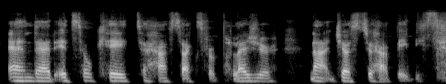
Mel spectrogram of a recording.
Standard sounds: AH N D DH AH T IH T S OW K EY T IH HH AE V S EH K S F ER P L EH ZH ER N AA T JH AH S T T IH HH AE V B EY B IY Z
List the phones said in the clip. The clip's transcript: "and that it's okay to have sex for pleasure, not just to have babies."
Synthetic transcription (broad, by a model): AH N DH AH T IH T S OW K EY T IH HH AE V S EH K S F ER P L EH ZH ER N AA T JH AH S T T IH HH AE V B EY B IY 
